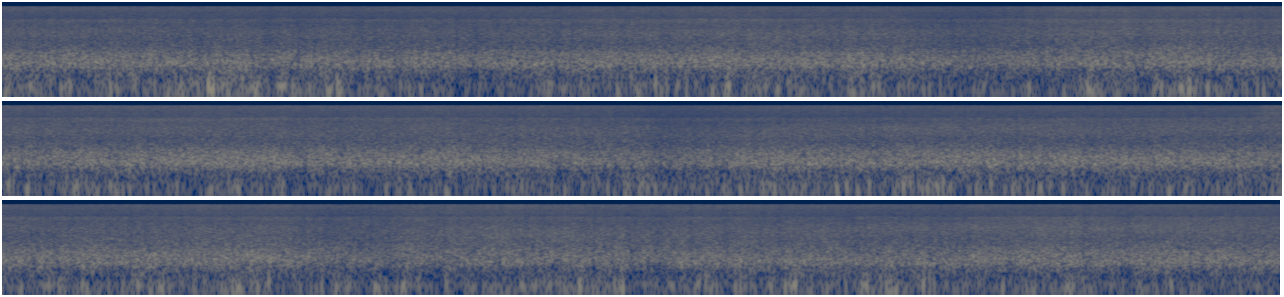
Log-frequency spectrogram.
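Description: Ocean surf breaking on a sandy beach: a steady, continuous wash of noise.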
